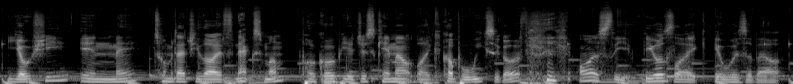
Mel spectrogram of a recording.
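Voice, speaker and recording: Over music in the background, the speaker moves at a moderate pace with very wide pitch swings. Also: man. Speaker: gaming commentary youtuber. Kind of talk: casual talk to camera. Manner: casual, stammering.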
